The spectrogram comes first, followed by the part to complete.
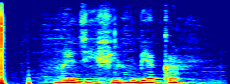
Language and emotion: Russian, neutral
